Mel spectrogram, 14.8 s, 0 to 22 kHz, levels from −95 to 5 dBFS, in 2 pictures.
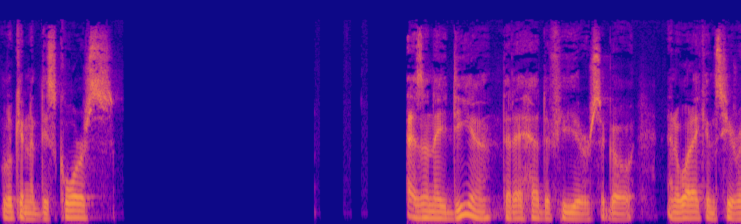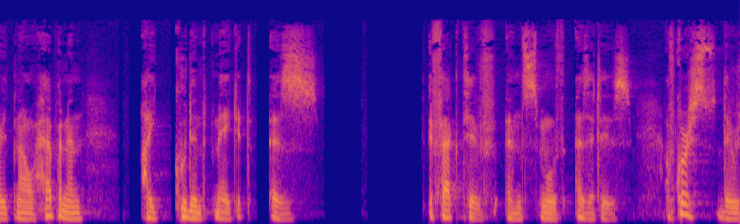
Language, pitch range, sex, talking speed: Russian, 100-120 Hz, male, 145 wpm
